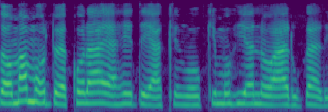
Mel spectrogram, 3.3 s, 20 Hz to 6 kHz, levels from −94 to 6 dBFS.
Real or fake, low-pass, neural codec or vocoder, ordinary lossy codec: fake; 5.4 kHz; codec, 16 kHz, 16 kbps, FreqCodec, larger model; none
